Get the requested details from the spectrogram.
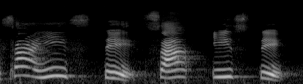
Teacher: a sílaba tônica é o is, é uma paroxítona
